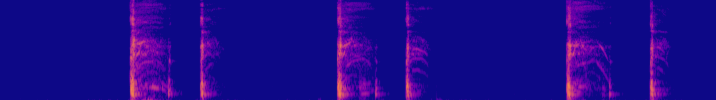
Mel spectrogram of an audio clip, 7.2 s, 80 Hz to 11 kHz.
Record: {"three_cough_length": "7.2 s", "three_cough_amplitude": 11179, "three_cough_signal_mean_std_ratio": 0.23, "survey_phase": "beta (2021-08-13 to 2022-03-07)", "age": "45-64", "gender": "Female", "wearing_mask": "No", "symptom_none": true, "smoker_status": "Never smoked", "respiratory_condition_asthma": false, "respiratory_condition_other": true, "recruitment_source": "REACT", "submission_delay": "1 day", "covid_test_result": "Negative", "covid_test_method": "RT-qPCR", "influenza_a_test_result": "Unknown/Void", "influenza_b_test_result": "Unknown/Void"}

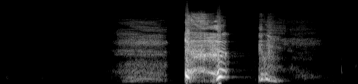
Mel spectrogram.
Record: {"cough_length": "3.6 s", "cough_amplitude": 32768, "cough_signal_mean_std_ratio": 0.29, "survey_phase": "beta (2021-08-13 to 2022-03-07)", "age": "45-64", "gender": "Female", "wearing_mask": "No", "symptom_cough_any": true, "symptom_sore_throat": true, "symptom_onset": "3 days", "smoker_status": "Never smoked", "respiratory_condition_asthma": false, "respiratory_condition_other": false, "recruitment_source": "Test and Trace", "submission_delay": "2 days", "covid_test_result": "Positive", "covid_test_method": "RT-qPCR", "covid_ct_value": 20.1, "covid_ct_gene": "ORF1ab gene", "covid_ct_mean": 20.6, "covid_viral_load": "180000 copies/ml", "covid_viral_load_category": "Low viral load (10K-1M copies/ml)"}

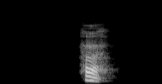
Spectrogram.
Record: {"exhalation_length": "1.6 s", "exhalation_amplitude": 26103, "exhalation_signal_mean_std_ratio": 0.24, "survey_phase": "beta (2021-08-13 to 2022-03-07)", "age": "45-64", "gender": "Male", "wearing_mask": "No", "symptom_none": true, "smoker_status": "Never smoked", "respiratory_condition_asthma": false, "respiratory_condition_other": false, "recruitment_source": "REACT", "submission_delay": "2 days", "covid_test_result": "Negative", "covid_test_method": "RT-qPCR", "influenza_a_test_result": "Negative", "influenza_b_test_result": "Negative"}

